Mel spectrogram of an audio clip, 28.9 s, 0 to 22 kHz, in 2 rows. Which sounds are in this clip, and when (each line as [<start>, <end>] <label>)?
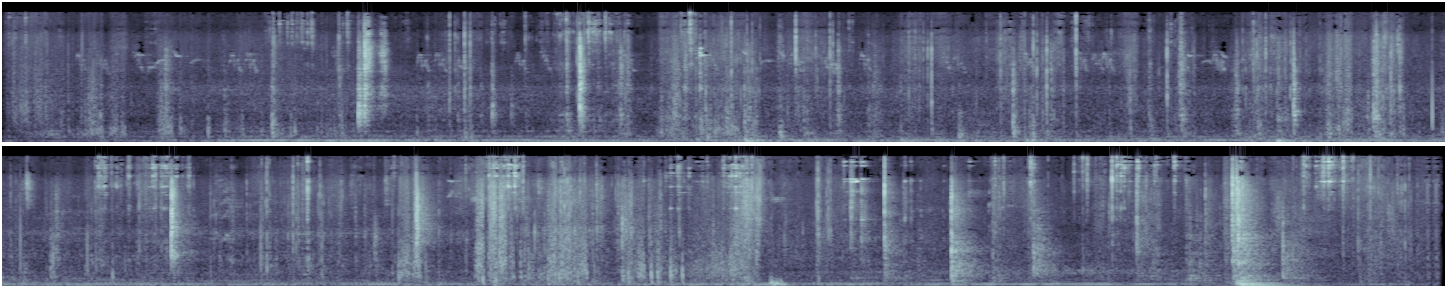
[3.51, 3.89] keys
[5.70, 6.00] keys
[6.80, 7.75] keys
[15.34, 16.05] keys
[19.22, 19.74] keys
[21.41, 22.49] keys
[22.83, 23.31] keys
[23.72, 25.40] footsteps
[25.44, 25.92] keys
[26.31, 27.59] door
[27.71, 28.23] keys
